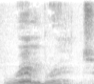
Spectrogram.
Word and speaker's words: Rembrandt: Oh, Remembrant. – Rembrandt. Yeah. No, I'm probably butchering it. But yeah, Rembrandt.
